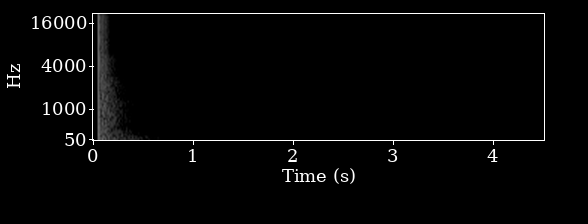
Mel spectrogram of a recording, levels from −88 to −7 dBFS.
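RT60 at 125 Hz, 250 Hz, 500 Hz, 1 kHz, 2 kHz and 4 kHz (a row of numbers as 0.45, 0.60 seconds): 1.3, 0.90, 0.65, 0.65, 0.55, 0.40 seconds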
